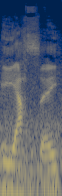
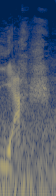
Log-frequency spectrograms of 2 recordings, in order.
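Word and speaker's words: Iași: who was from Yash because apparently it's not pronounced yasi it's p it's pronounced Yash don't know how you we that one out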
